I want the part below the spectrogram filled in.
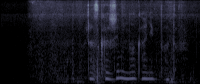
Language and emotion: Russian, neutral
